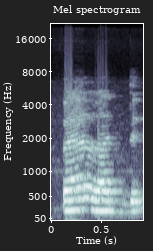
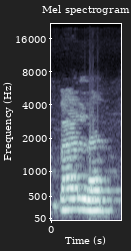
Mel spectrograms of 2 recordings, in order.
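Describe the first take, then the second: First: The final consonant bounces with a strong echo. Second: The final consonant stops flat with no echo. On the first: The speaker calls it right. "jadi harus balad" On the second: The speaker calls it wrong. "tidak dipantulkan ya, balad ini tidak boleh"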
